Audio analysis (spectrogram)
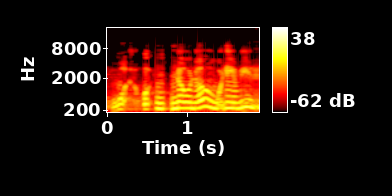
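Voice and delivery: high, stammering protest; acted disbelief. Sponsee objects to sponsor's refusal, high-pitched disbelief. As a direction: splutter it out high, imitating shocked objection.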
